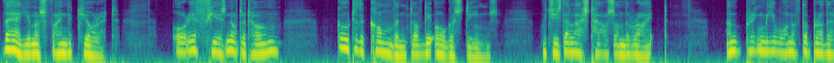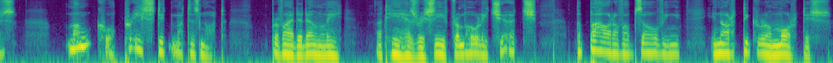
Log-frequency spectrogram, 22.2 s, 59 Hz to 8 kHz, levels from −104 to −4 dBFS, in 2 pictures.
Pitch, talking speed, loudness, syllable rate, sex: 130 Hz, 155 wpm, -19 LUFS, 4.9 syllables/s, male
